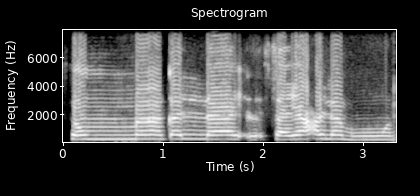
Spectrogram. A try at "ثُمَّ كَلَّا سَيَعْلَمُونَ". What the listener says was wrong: Is there any standing fatha, any alif madda? Why are you stretching the meme then? Again.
